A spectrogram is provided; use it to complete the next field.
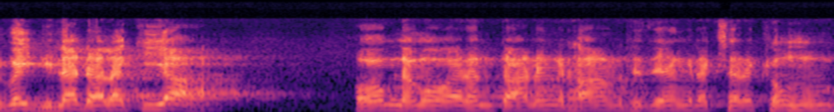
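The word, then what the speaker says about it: णमो अरहंताणं: इसीलिए जप के लिए भी उच्चारण का बड़ा महत्व है। अब बोलेगा नमो अनंताणं नमो सिद्धाणं नमो आयर्याणं, कोई ज्यादा शक्ति नहीं बनेगी, शक्ति का चक्र नहीं बनेगा।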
